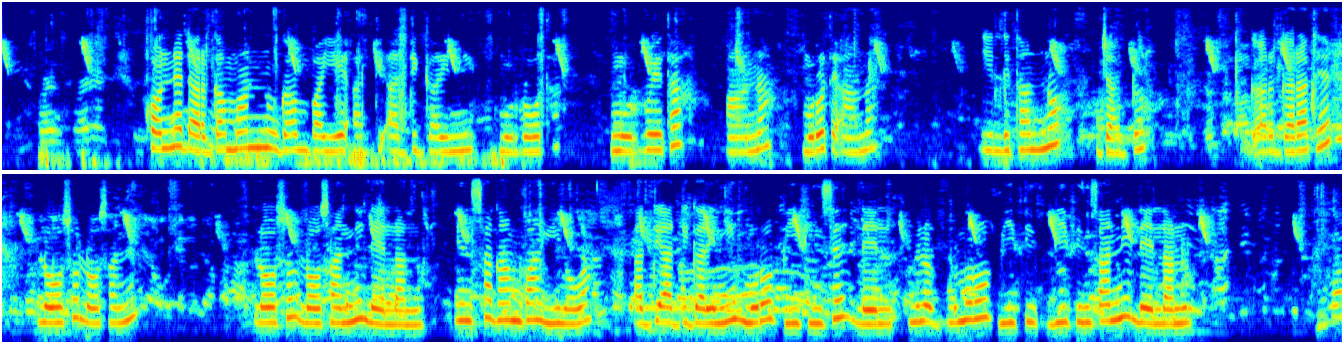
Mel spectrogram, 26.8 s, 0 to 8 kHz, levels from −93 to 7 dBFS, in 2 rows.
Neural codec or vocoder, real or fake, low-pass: none; real; 7.2 kHz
